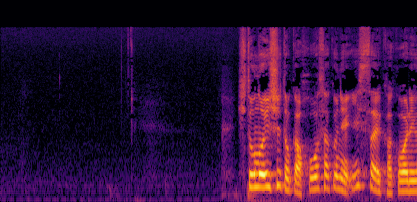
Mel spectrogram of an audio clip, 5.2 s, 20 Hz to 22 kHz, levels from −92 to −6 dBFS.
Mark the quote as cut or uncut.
cut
